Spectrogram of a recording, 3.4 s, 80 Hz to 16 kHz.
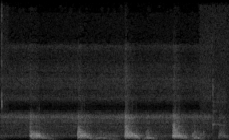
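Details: Pulsing whooshing Doppler signal, about 85 a minute, returning over the brachial artery as the arm cuff deflates at 2–4 mmHg per second during ankle-brachial index measurement; its return marks the systolic pressure.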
